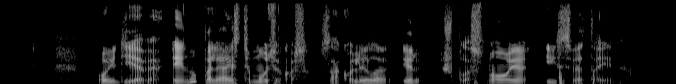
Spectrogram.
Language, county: Lithuanian, Utena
